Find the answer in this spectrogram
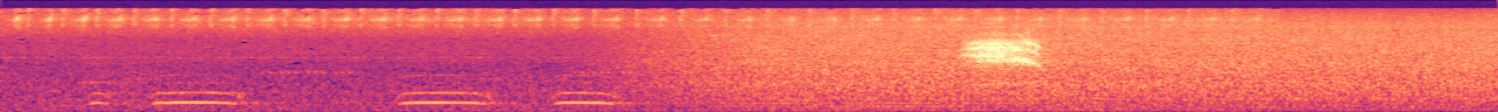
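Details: Great horned owls at dusk on Strawberry Island, a hilltop grove above Stow Lake in Golden Gate Park, San Francisco, where a pair raised owlets in spring and summer: three deep, short hoots about a second apart, then a brief high chirp over steady background hum.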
